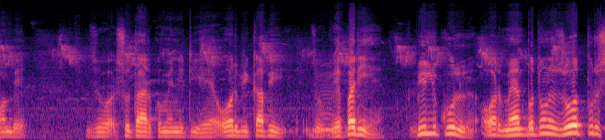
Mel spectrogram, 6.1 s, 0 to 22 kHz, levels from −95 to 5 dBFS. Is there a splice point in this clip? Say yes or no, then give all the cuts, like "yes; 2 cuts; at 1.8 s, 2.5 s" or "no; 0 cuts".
yes; 1 cut; at 4.0 s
